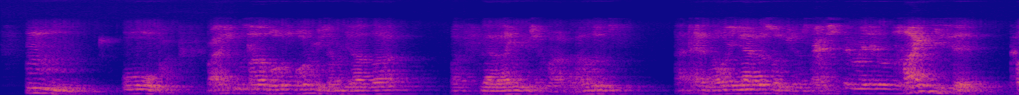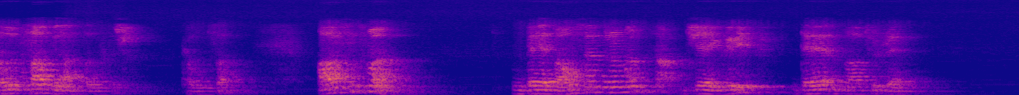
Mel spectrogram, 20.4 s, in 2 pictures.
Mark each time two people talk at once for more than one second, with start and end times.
none

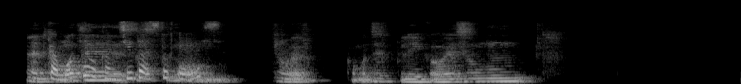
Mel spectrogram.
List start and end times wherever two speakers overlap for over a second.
0.5-2.0

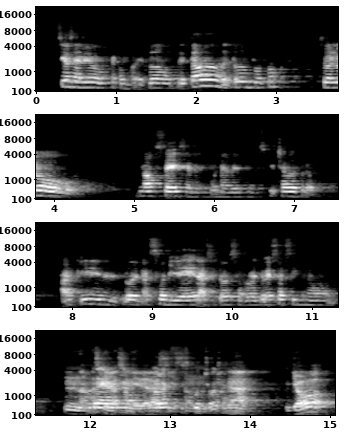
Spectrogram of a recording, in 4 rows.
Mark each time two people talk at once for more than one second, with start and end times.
11.9-14.0

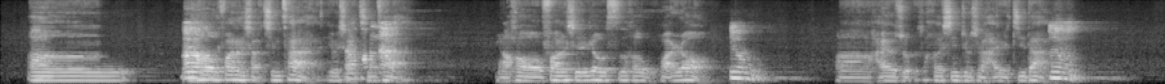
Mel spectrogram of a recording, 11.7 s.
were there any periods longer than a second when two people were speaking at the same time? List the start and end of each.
none

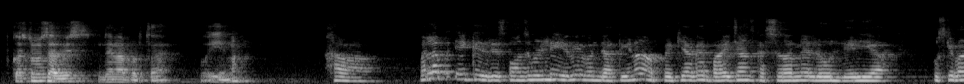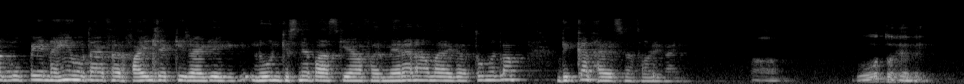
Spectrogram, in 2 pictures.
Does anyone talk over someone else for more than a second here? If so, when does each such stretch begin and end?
none

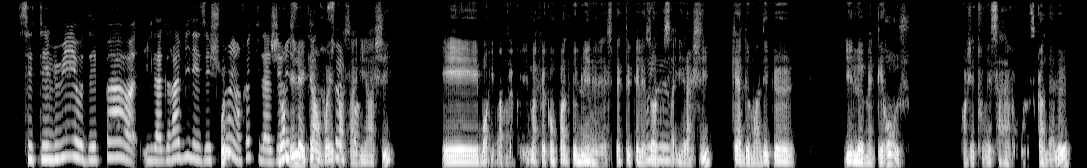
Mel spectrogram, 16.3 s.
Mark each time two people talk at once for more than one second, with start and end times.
4.2-5.4

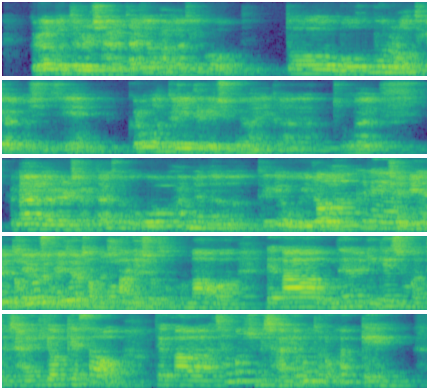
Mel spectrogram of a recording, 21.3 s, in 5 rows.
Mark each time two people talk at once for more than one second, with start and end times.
12.3-14.3

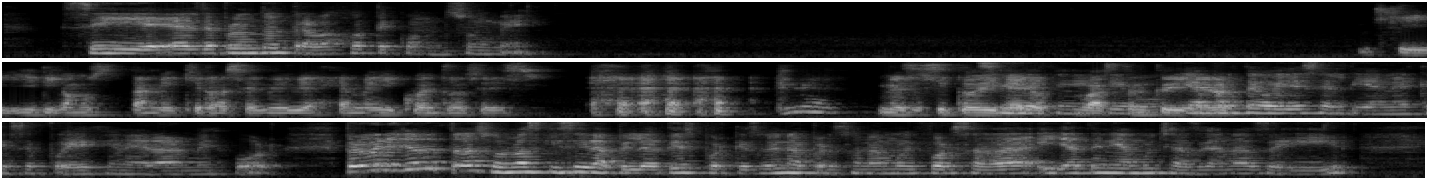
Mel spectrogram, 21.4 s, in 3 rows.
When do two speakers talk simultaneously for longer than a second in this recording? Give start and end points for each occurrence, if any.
12.0-13.3

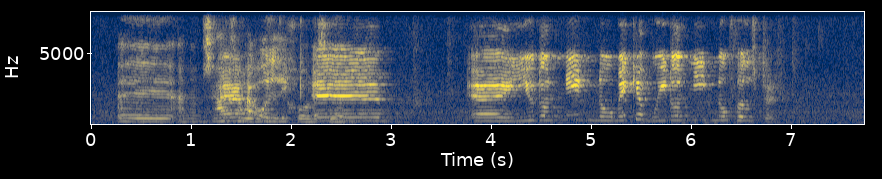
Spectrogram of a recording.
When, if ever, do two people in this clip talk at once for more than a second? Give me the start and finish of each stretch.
1.2-2.7

